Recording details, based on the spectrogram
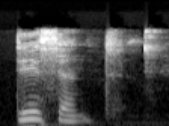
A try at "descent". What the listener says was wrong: So we put the stress on the second syllable. So descent.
